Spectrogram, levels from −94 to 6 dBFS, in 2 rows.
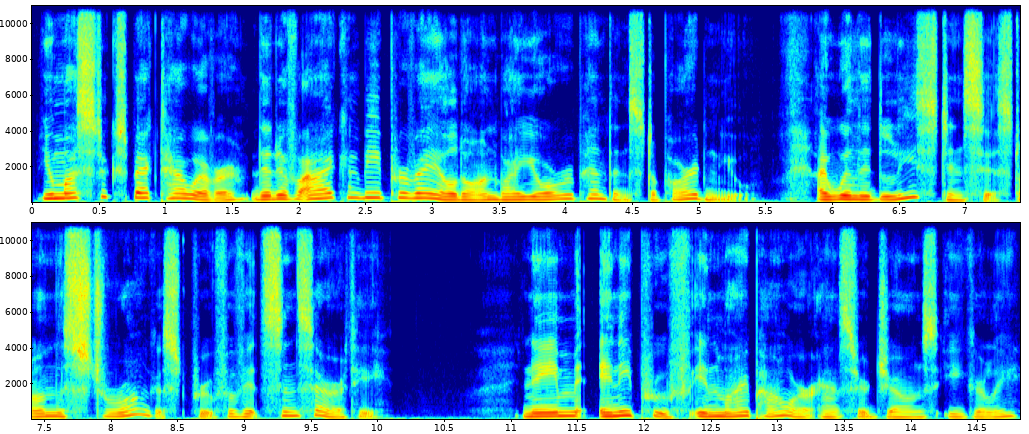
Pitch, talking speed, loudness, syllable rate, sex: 200 Hz, 155 wpm, -18 LUFS, 4.5 syllables/s, female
